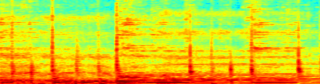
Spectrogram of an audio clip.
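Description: A group of men singing a Varkari bhajan together over a steady low accompaniment, with taal hand cymbals struck in time.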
